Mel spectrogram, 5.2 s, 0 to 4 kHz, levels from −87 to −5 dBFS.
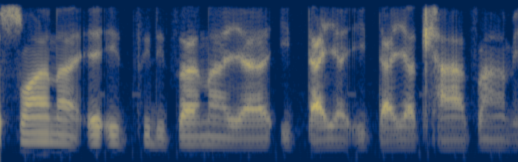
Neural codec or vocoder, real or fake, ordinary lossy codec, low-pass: none; real; none; 3.6 kHz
